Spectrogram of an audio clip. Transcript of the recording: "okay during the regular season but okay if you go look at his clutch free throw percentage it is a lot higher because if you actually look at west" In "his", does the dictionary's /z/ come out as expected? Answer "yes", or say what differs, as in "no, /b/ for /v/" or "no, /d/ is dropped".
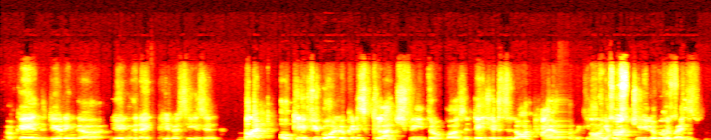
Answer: no, /s/ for /z/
